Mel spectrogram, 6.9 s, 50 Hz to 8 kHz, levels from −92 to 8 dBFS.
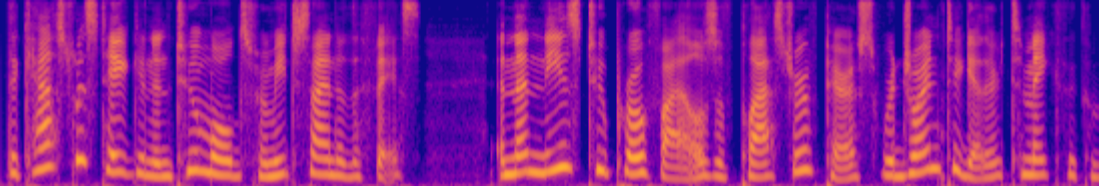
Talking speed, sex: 260 wpm, female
